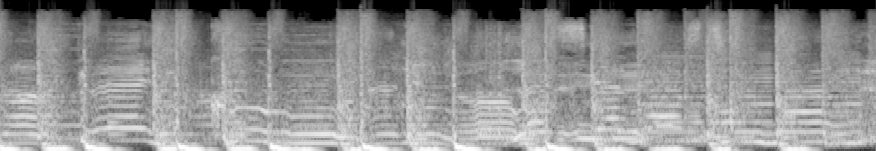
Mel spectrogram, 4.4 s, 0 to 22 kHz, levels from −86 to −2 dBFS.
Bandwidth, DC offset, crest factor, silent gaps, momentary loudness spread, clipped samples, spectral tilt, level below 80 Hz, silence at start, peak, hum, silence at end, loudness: 16.5 kHz; under 0.1%; 8 dB; none; 2 LU; 0.4%; -4.5 dB/octave; -10 dBFS; 0 s; 0 dBFS; none; 0 s; -8 LUFS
